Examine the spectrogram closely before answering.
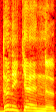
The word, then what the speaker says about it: Deneken: nous a avons la joie de recevoir Michel denken président de l'Université de Strasbourg depuis 2016 je le prononce bien cher Michel de NEKEN très bien très bien très bien merci voilà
